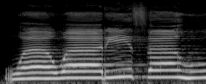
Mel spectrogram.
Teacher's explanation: huruf lo dibunyikan secara tarqiq karena harokatnya di bawah kasroh maka bacanya tipis pangkal lidah datar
